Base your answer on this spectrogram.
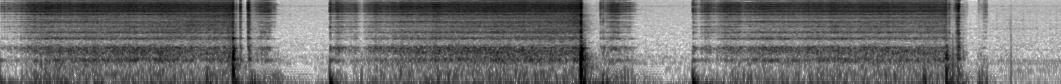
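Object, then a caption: Kinetic sand cylinder cut with a metal knife. A metal knife slices a solid green kinetic sand cylinder into thin discs on a blue surface, scraping and rasping through the packed sand. Three long, bright, gritty rasps are heard, separated by brief silences, each ending with a soft tap as the blade comes through.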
